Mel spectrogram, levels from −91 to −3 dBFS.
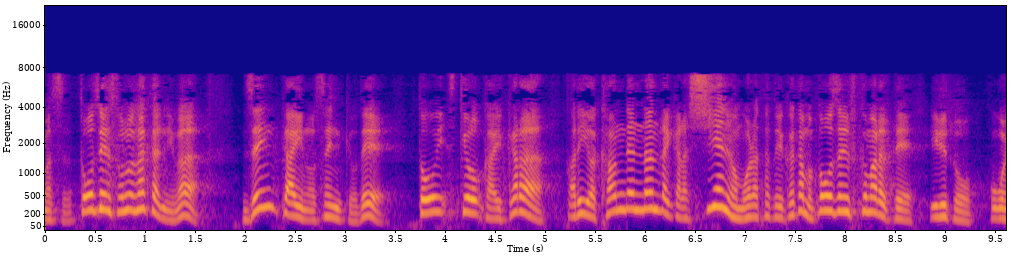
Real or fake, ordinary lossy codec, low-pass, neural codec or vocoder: fake; MP3, 32 kbps; 7.2 kHz; codec, 16 kHz in and 24 kHz out, 0.9 kbps, LongCat-Audio-Codec, four codebook decoder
